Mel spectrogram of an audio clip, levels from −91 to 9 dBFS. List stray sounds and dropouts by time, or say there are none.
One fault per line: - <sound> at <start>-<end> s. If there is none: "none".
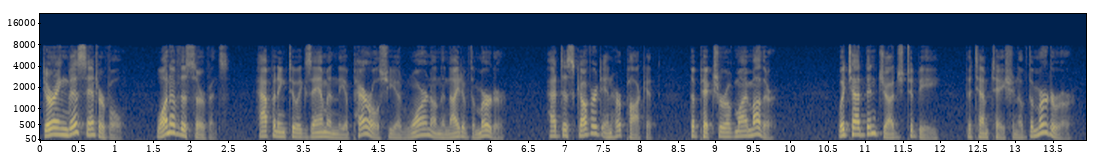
none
